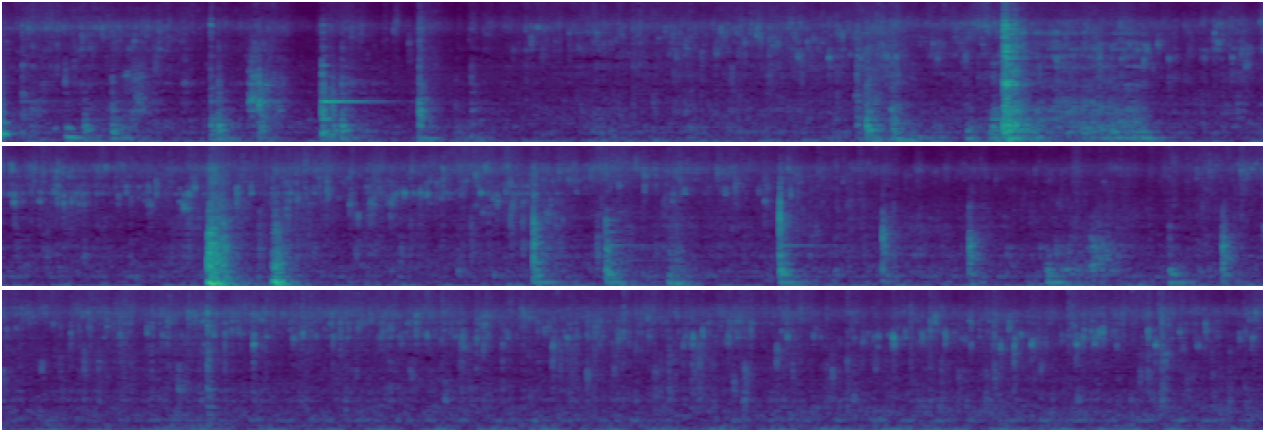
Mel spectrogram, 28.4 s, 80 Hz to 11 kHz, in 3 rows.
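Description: Diced onions and tomatoes sizzling steadily in hot oil in a non-stick frying pan, with a scattering of sharp knocks from a spoon striking the pan as they are stirred, the loudest about 7 and 11 seconds in.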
